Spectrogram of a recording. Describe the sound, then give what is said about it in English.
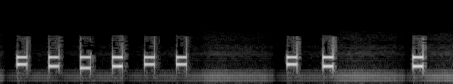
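Touch-tone telephone keypad tones played as a tune: a quick run of six beeps at varying pitches, a pause filled by faint hum, then two more beeps and a final one. “But what I want to do is try playing the touchtone song.”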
